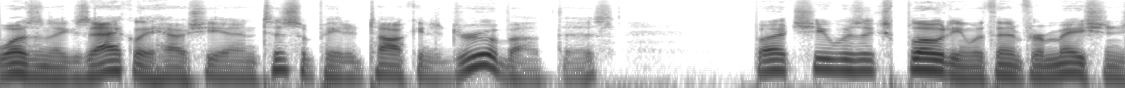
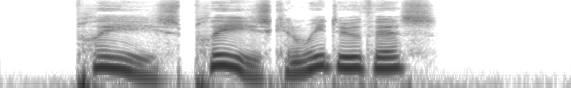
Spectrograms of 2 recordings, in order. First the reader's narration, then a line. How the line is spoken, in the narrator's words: pleaded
